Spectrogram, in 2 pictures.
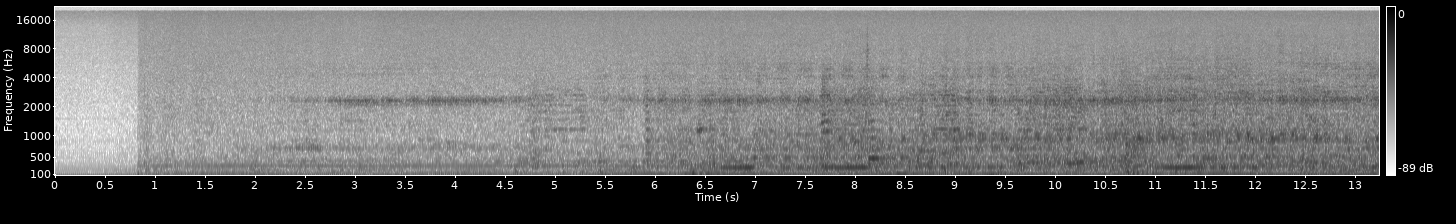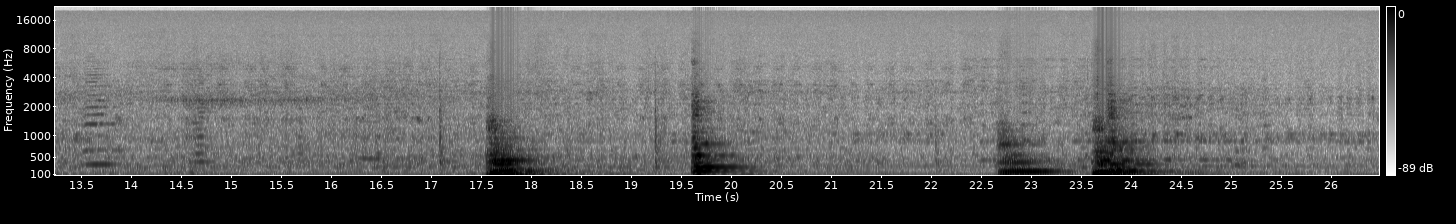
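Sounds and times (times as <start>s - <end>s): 
orchestra playing: 17.6s - 18.4s, 22.7s - 24.8s.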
